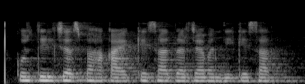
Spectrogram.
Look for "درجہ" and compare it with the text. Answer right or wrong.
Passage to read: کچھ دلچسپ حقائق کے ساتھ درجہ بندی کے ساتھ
right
